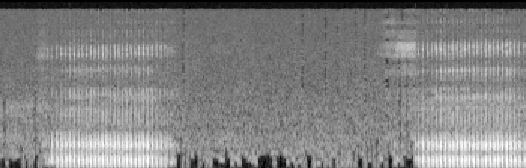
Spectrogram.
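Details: Fluttering, rattling snores on each breath with quiet pauses from a sleeping dog, who then wakes when asked if hungry; ordinary dog snoring.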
